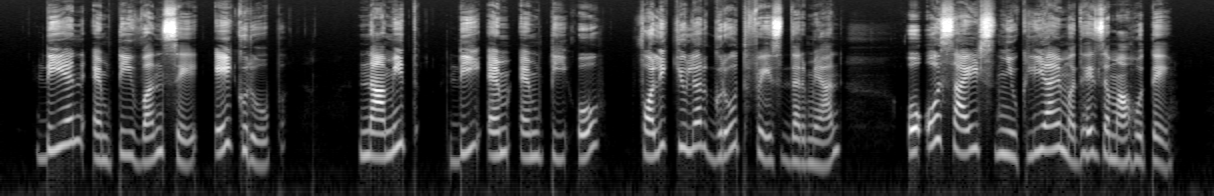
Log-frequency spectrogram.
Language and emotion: Marathi, neutral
